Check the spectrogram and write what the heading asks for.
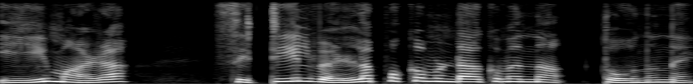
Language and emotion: Malayalam, fearful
